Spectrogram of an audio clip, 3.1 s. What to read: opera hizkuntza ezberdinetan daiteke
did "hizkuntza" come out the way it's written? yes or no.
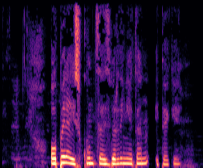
yes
